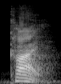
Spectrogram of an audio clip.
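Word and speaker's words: καί: But now here's an example of a word that is alpha iota, which is a diphthong. So this is just 1 syllable. Kai.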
